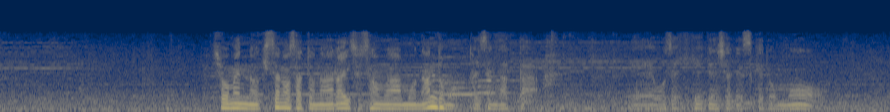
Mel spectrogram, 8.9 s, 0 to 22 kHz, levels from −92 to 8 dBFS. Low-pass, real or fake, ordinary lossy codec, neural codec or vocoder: none; real; none; none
